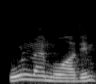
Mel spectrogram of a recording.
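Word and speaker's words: וּלְמוֹעֲדִים: 이걸 울모아딤이라고 발음할 수도 사실은 있는데 울레모아딤 괜찮습니다. 울레야밈 웨샤님.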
